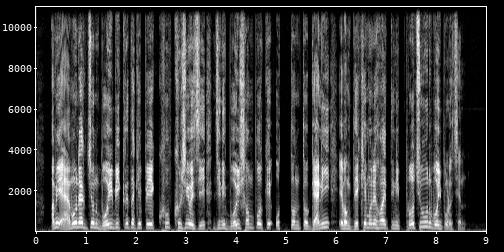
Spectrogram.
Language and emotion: Bengali, happy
